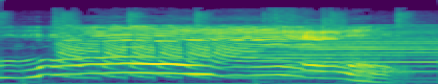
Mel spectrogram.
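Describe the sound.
A voice lets out a drawn-out, wavering ghoulish moan imitating the zombie noise in a movie, holding a steady wail for a couple of seconds before sliding down in pitch and trailing off.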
